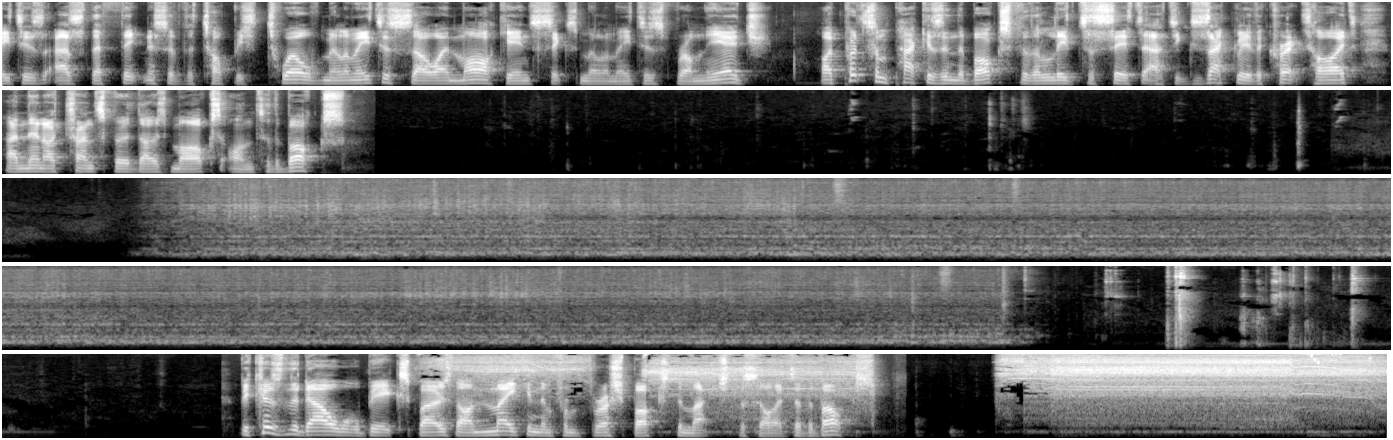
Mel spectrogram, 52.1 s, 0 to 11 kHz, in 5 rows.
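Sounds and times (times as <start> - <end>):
drill press motor running: 21.8 - 39.0, 44.9 - 48.3, 49.2 - 52.0.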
